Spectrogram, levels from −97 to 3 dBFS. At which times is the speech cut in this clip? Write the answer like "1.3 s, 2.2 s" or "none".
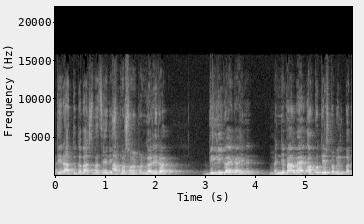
1.2 s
